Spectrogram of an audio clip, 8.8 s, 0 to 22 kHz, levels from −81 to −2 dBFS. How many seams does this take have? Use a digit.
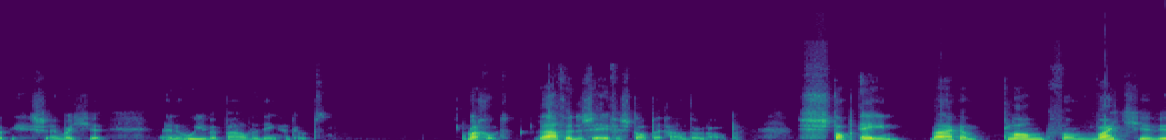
2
